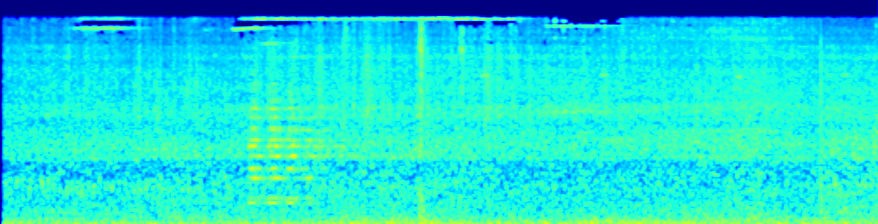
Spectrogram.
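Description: Steady low traffic rumble at a busy road kerb, with one short car-horn toot about two and a half seconds in and a sharp click a little after the middle.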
